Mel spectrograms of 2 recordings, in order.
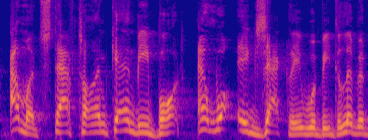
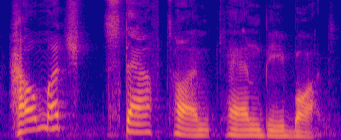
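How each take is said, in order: First: How much staff time in a mock British official voice; prim, put-on British read of the question; British accent. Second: How much staff time can be bought? spelled out very slowly, word by word; slow pointed emphasis. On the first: Host reading the British letter, mock British accent. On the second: Shown as a demonstration. Host repeating the line to expose it, very slow emphasis. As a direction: drag out every word so it sinks in. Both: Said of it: "Forget my accent".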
